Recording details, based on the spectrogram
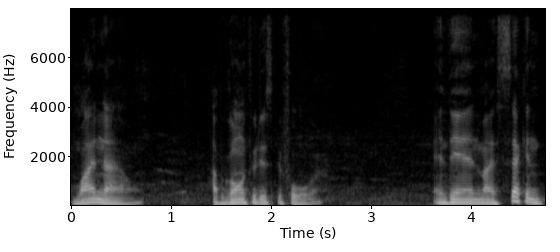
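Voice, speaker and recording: A man talks at a fairly slow pace and medium pitch, his intonation fairly even. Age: 60s. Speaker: pastor. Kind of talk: testimony.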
